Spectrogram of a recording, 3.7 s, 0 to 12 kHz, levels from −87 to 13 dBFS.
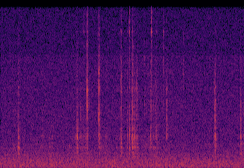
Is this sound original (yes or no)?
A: yes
